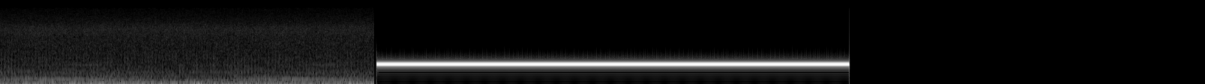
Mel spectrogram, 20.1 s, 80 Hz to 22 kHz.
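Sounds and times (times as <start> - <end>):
faint hiss and hum: 0.0 - 6.3
high-pitched pure tone: 6.3 - 14.2.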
